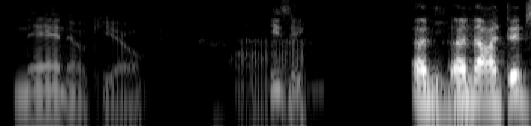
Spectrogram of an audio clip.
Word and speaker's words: Nanocchio: Think of Pinocchio, but with an N. So instead of Pinocchio, it's Nanocchio.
